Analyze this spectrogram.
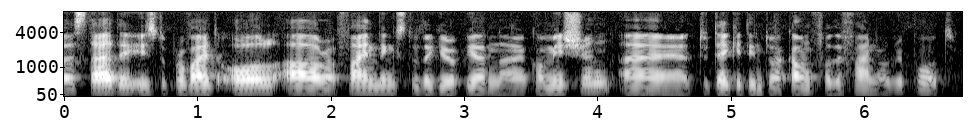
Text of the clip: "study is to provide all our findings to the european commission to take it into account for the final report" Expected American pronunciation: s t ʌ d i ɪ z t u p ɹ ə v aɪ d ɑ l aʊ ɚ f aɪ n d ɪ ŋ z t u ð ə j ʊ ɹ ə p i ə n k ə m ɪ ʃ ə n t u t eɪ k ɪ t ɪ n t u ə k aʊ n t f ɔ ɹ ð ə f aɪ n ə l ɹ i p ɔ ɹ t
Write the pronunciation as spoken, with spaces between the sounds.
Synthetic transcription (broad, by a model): s t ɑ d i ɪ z t u p ɹ ə v aɪ d ɑ l aʊ ɚ f aɪ n d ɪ ŋ s t u ð ə j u ɹ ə p i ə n k ə m ɪ ʃ ə n t u t eɪ k ɪ t ɪ n t u ə k aʊ n t f ɔ ɹ ð ə f aɪ n ə l ɹ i p ɔ ɹ t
